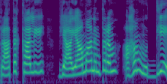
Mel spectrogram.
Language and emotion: Sanskrit, happy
